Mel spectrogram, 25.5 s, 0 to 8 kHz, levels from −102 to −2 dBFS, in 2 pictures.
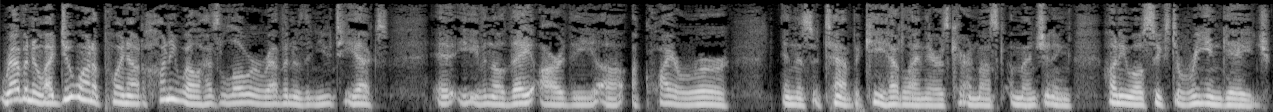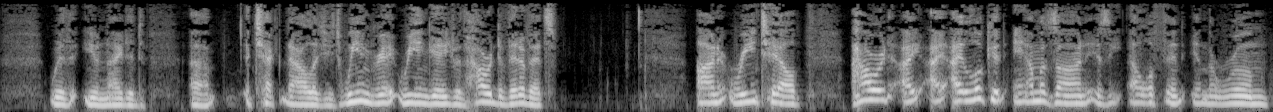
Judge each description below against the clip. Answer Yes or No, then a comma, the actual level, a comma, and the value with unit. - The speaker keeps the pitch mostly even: No, average, 4.1 semitones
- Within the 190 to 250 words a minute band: No, average, 140 wpm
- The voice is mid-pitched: Yes, medium, 155 Hz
